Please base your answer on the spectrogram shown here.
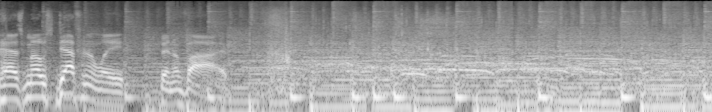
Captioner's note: bright music; audience applauding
